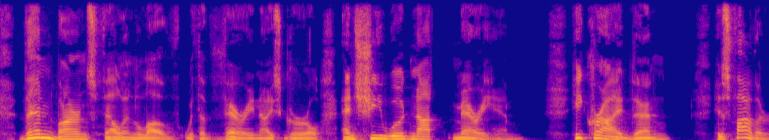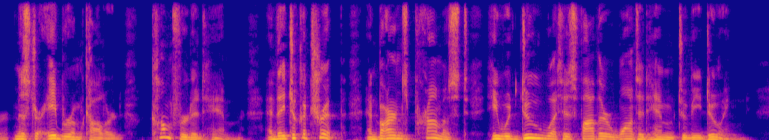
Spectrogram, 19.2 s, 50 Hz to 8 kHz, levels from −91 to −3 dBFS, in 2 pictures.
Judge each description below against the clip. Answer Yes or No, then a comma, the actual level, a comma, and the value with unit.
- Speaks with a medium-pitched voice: No, low, 120 Hz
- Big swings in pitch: Yes, wide, 8.0 semitones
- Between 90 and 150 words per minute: Yes, average, 140 wpm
